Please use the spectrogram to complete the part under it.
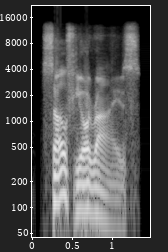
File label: "sulphurize", British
